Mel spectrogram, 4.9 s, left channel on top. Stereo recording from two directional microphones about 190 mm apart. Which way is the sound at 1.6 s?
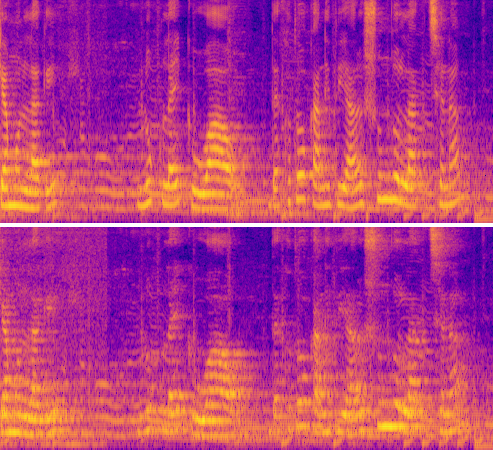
50° left (ahead or behind).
